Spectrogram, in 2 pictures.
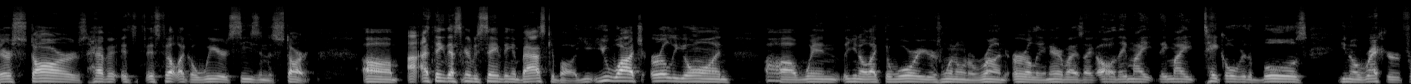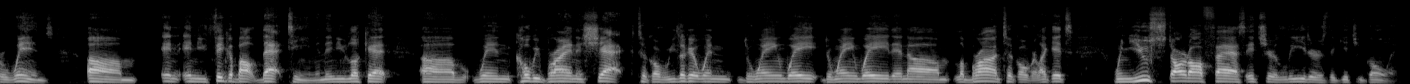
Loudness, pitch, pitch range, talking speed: -25 LUFS, 125 Hz, 115-140 Hz, 225 wpm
